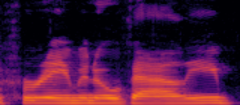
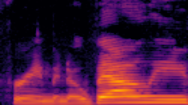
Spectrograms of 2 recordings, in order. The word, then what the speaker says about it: foramen ovale: frame and oval but i like actually the pronunciation for him and ovali because it'll help you to remember that there is an e on the end of it so if you learn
